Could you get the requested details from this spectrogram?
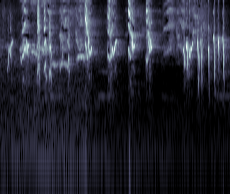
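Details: Singing Black-winged myna in chatty, combative rolling form: jumbled harsh chatter and whistles, ending in a fast trill of short, sharp repeated notes.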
